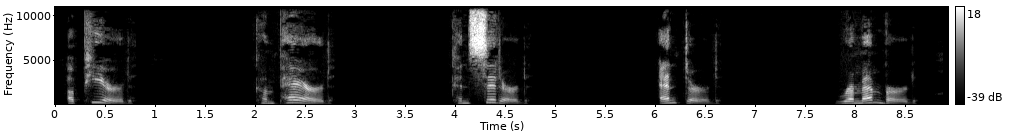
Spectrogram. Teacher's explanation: Accept has 2 syllables, and accepted has 3 syllables. Ed is pronounced like D with no extra syllable after verbs ending with an R sound.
